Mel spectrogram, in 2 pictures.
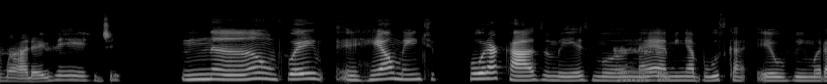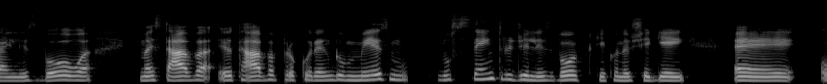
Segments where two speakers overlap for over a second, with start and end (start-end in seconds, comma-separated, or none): none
